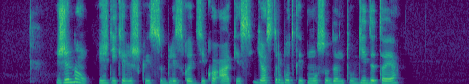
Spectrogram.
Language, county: Lithuanian, Utena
